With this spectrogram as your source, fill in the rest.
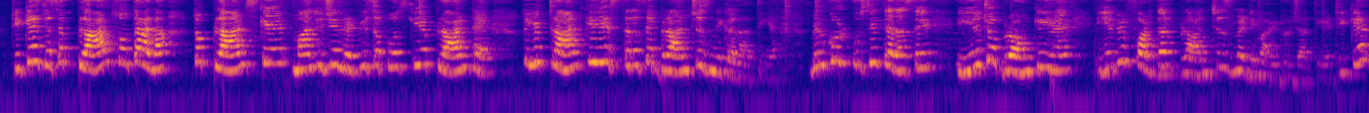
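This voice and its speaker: A woman's voice: sits high, reverberant, distant mic. A woman teaching a science lesson as she draws a diagram, often calling her viewers "my children" and checking that they follow. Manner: addresses viewers as "my children", checks understanding with "okay?". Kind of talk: classroom lesson while drawing a diagram.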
